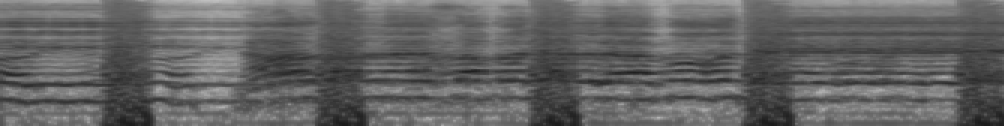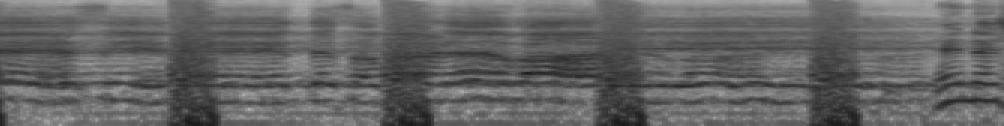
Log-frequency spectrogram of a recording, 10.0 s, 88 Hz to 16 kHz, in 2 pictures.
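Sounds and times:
heavy drum beat: 0.0 - 9.9
men chanting a lament: 0.0 - 10.0.

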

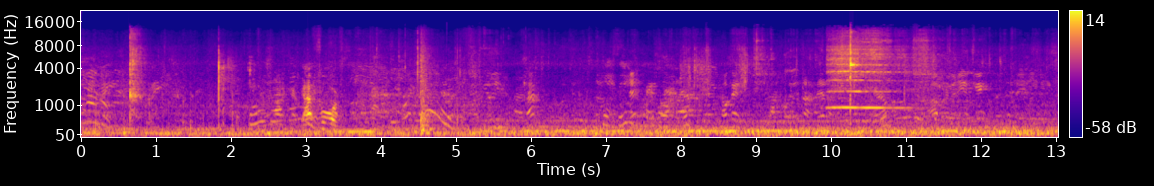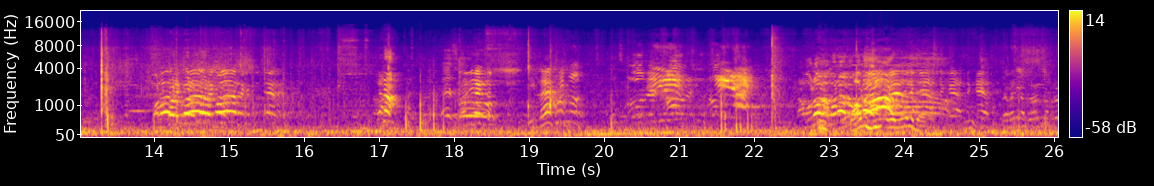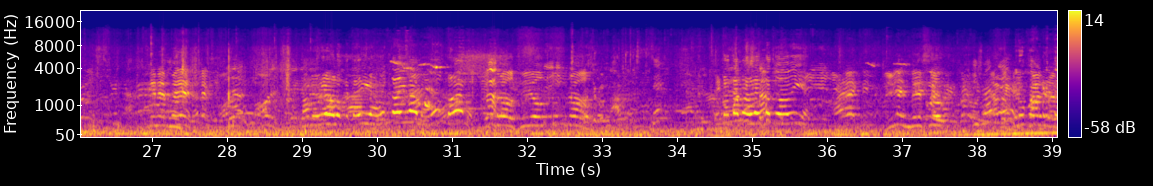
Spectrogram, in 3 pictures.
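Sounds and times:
players calling out: 18.0 - 25.6.

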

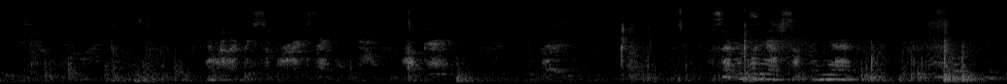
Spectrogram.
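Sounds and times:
whispered voices: 0.0 - 10.0.

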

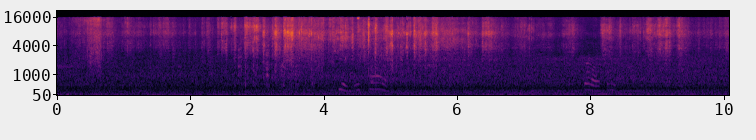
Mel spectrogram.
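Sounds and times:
paws scuffling through dry leaves: 0.1 - 10.0.

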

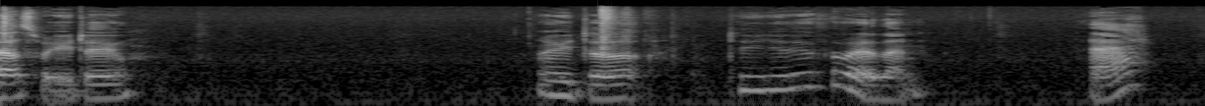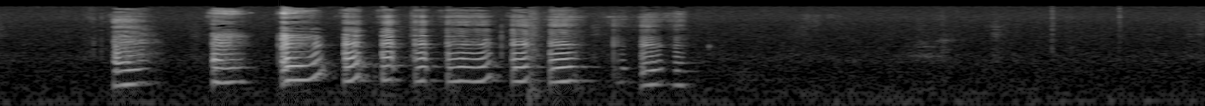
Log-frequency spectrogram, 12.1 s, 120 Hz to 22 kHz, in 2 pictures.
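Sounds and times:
woman making high-pitched hums: 6.6 - 9.6.

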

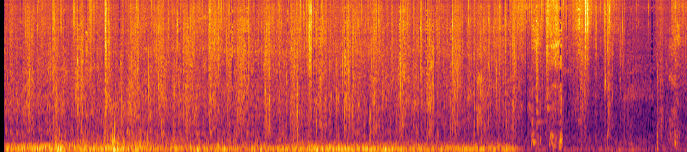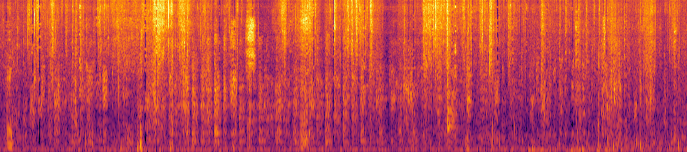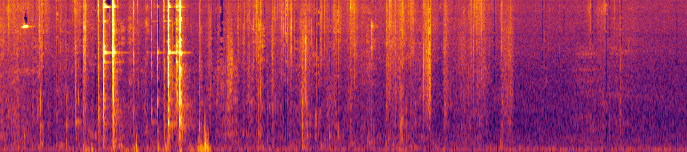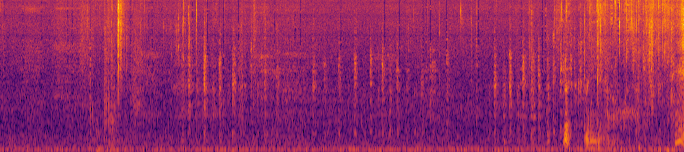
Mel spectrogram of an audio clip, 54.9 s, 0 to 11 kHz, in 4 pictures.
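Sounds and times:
low rumble on microphone: 0.1 - 10.4
dog panting: 13.2 - 28.1, 44.8 - 54.9.

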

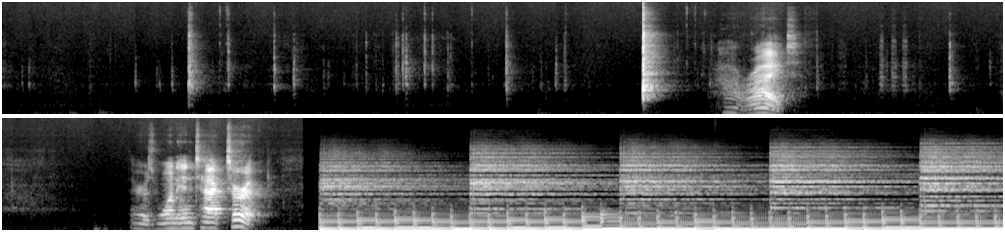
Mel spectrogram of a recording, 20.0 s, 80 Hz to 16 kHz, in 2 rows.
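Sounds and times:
plastic toy parts clicking: 0.0 - 5.8, 8.0 - 10.0.

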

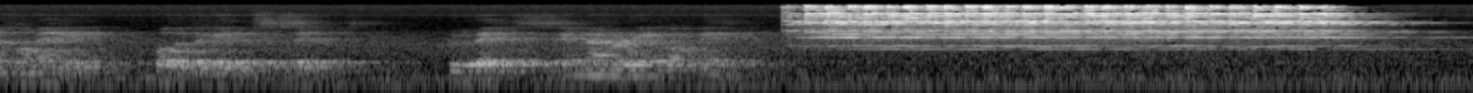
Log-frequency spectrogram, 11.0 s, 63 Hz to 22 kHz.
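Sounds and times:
altar bells ringing: 5.9 - 11.0.

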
